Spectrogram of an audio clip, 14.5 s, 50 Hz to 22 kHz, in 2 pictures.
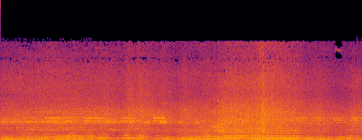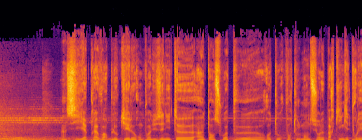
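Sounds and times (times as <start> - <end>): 
crowd of motorcycles revving engines in Montpellier: 0.0 - 9.6
speech: 8.9 - 14.4.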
